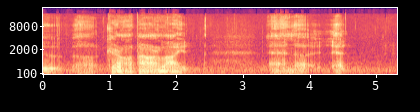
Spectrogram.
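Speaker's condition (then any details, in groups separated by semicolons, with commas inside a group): Parkinson's disease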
